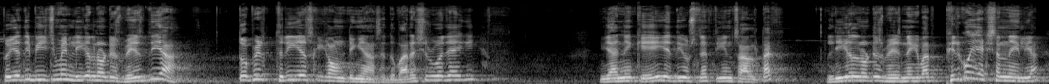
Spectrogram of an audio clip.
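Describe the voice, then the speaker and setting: A man teaching a commerce law class, explaining step by step and slowly repeating key terms, with terms. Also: a little high, animated.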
